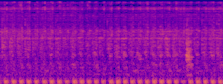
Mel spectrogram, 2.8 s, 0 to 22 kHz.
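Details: 1985 Yamaha Moto 4 ATV after old carburetor replaced with a new one; single-cylinder thumping at a steady beat around three and a half per second, no clatter or misses, quieter than ever: normal idle.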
